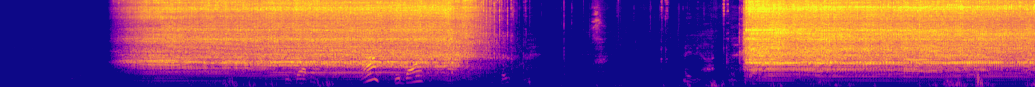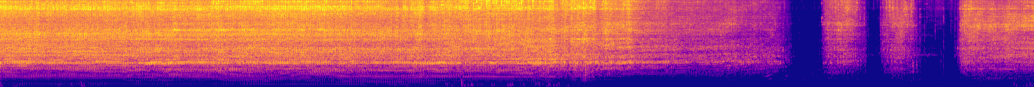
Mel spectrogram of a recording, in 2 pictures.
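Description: Handheld cordless power tool running on a metal ATV axle part in two long runs of steady, loud motor-and-cutting noise, fading away after the second, then two short bursts near the end.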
